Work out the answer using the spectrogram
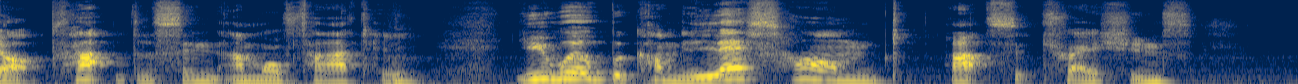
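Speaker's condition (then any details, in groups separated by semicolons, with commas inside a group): Cerebral palsy; needs frequent rest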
